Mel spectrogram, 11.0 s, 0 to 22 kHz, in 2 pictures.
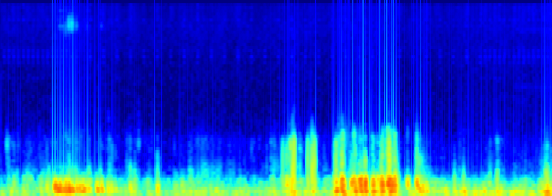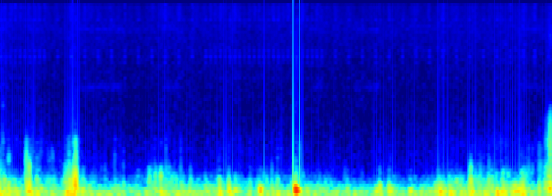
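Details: Stomach growling after a fast of more than 30 hours: low, groaning growls with gurgles and pops, loud and prolonged; hunger borborygmi, normal bowel sounds.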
